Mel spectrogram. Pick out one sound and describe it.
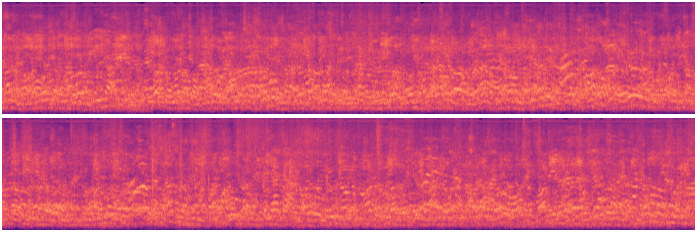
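A crowd of men and women talk and murmur all at once, close by.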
